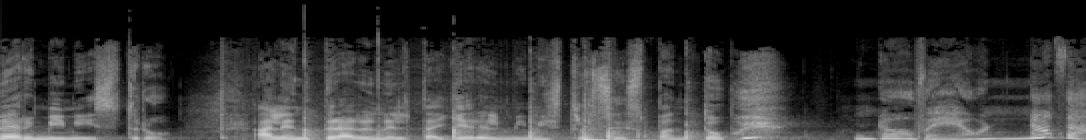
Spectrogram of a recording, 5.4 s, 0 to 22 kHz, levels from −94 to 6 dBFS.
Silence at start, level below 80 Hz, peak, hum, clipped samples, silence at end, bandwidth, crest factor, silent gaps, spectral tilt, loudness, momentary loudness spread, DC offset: 0 s; -30 dBFS; -2 dBFS; none; under 0.1%; 0 s; 16.5 kHz; 20 dB; none; -4.5 dB/octave; -22 LUFS; 13 LU; under 0.1%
